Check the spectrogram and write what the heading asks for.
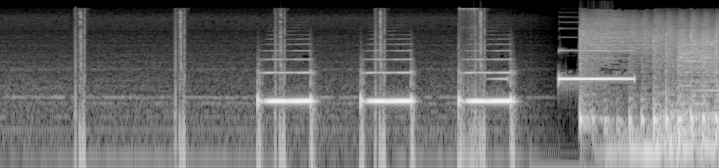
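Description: Countdown timer sound effect: ticks once a second, then three short beeps a second apart and a longer, higher final beep marking the start of the exercise. Music with a beat starts just after the last beep.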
